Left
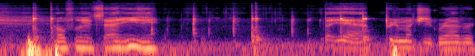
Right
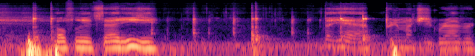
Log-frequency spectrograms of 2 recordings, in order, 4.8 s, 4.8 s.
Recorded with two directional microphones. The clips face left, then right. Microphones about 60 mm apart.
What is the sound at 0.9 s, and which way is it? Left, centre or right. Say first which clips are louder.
Speech: right 2 dB; left.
